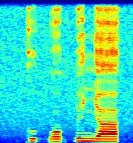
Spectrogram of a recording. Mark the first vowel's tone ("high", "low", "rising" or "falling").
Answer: low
